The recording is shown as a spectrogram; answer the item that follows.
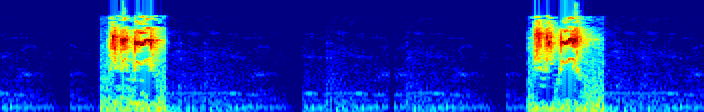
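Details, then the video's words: High, rasping double-note chirps from a sogon, played as a lure so caged birds sing quickly. Two bursts about two seconds apart over complete silence. "Suara Pancingan Burung Sogon Bahan Agar Cepat Bunyi"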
